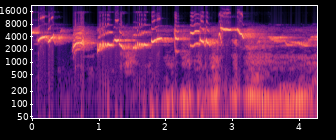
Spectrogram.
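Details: Loud ngeplong song of an Oriental magpie-robin, a rival call to get quiet birds singing; quick rising and falling whistles, clear pure notes near the end, with a low murmur underneath.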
